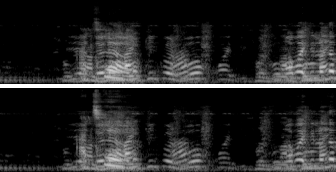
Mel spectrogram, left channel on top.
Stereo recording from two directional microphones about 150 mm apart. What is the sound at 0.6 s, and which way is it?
Speech, 30° right (ahead or behind).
